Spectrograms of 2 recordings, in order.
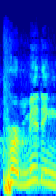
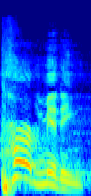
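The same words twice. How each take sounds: First: The stress is on the second syllable. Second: The stress is on the first syllable. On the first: Someone is allowed to act. The speaker calls it wrong. "I'm not telling you to stop permitting the devil" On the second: Someone is issued a permit. The speaker calls it right. "You're giving him a permit"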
